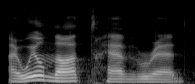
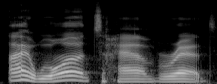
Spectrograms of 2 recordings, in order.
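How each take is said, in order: First: The negative is said as two full words. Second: The negative is contracted into one syllable. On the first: "I will not" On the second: "a forma contraída do will not é o won't"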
